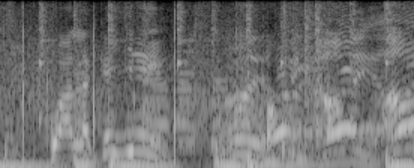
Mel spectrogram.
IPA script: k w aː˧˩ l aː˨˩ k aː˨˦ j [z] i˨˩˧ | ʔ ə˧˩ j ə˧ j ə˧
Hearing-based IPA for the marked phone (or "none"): z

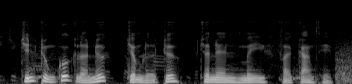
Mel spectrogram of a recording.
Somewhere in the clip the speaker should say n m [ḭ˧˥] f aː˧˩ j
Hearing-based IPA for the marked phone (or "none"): ḭ˧˥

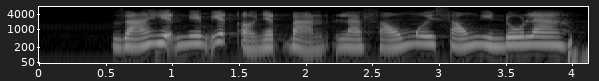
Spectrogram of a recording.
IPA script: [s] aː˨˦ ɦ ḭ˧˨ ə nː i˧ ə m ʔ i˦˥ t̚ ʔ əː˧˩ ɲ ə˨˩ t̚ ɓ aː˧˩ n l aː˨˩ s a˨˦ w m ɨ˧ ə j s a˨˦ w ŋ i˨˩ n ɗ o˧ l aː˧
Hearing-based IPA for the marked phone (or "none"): z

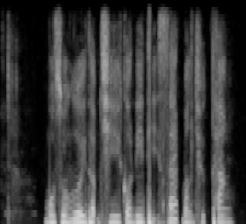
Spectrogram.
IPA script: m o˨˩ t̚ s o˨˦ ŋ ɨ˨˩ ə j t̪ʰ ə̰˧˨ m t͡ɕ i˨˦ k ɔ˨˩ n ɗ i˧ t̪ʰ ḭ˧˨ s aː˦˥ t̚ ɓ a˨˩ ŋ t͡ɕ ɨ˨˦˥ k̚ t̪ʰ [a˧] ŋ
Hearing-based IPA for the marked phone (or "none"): a˧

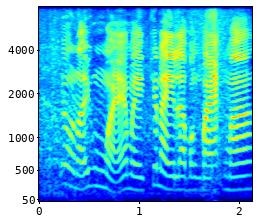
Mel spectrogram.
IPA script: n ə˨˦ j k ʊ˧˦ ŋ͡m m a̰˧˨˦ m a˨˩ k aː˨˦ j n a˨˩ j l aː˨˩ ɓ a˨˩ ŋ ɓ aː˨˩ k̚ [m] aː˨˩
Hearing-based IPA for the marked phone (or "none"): m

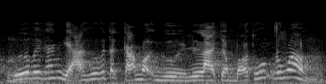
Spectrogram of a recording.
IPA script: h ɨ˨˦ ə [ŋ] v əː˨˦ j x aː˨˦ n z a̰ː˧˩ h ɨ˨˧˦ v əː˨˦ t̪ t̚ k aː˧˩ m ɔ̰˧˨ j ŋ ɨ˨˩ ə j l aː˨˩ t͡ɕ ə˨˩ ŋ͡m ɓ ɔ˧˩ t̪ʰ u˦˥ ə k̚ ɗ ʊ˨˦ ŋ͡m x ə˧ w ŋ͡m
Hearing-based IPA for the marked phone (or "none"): none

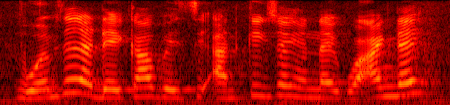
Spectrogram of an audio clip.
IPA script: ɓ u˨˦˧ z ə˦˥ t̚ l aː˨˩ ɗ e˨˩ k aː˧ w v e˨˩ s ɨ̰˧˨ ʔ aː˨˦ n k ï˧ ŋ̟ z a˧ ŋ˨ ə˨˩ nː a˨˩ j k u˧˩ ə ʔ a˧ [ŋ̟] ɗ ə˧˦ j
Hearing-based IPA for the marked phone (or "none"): ŋ̟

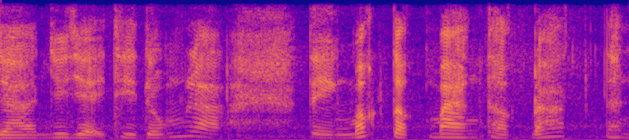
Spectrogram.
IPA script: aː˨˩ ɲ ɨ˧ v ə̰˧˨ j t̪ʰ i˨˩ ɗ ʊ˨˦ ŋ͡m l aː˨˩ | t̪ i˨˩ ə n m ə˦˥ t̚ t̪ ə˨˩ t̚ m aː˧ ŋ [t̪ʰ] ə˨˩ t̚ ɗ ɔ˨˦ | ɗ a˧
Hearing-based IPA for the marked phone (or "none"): t̪ʰ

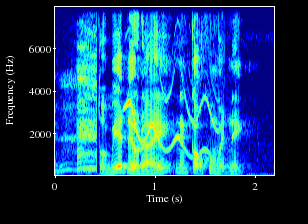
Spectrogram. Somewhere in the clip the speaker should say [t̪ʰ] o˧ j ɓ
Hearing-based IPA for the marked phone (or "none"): t̪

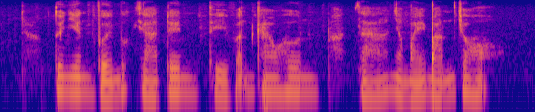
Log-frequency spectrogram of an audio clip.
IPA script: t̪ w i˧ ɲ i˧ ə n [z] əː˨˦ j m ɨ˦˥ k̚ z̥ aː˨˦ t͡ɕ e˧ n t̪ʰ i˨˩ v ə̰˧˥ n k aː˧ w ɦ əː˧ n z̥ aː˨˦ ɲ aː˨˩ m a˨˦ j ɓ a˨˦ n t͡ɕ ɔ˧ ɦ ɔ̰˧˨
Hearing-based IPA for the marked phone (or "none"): v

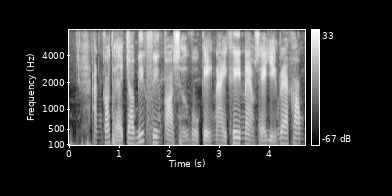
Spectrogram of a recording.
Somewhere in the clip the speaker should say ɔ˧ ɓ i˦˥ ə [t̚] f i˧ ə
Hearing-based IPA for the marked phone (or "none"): t̚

